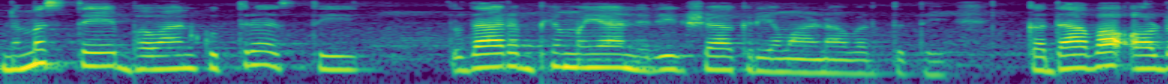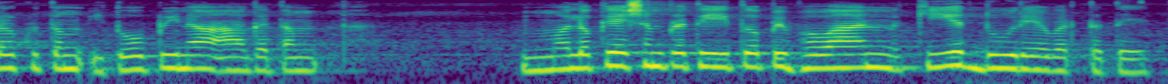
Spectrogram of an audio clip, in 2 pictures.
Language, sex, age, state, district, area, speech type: Sanskrit, female, 18-30, Karnataka, Uttara Kannada, urban, spontaneous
